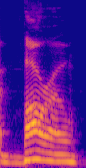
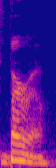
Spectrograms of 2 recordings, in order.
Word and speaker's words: borough: did I say borrow you said like can I borrow a borough its burrow but you said borrow which is bare is it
